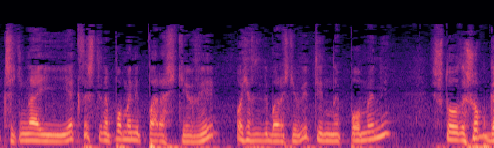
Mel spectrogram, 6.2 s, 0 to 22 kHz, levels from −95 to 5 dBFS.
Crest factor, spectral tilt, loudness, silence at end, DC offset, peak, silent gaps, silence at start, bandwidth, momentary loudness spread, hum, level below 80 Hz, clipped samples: 18 dB; -6.5 dB/octave; -21 LUFS; 0 s; under 0.1%; -2 dBFS; none; 0.05 s; 12 kHz; 8 LU; none; -32 dBFS; under 0.1%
